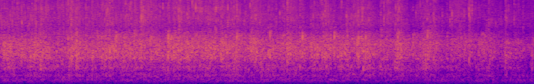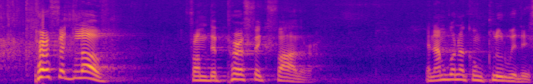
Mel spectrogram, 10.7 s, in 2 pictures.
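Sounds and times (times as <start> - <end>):
audience applause: 0.0 - 6.0
speech: 5.7 - 6.5, 7.2 - 8.6, 9.6 - 10.6.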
